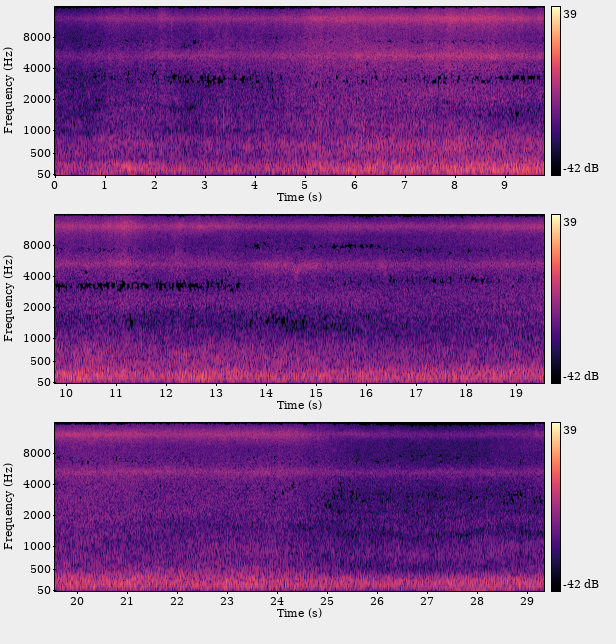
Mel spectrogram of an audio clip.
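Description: Ocean surf breaking and washing up a sandy beach: a steady rushing noise that grows louder a few seconds in, with wind rumbling on the microphone.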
